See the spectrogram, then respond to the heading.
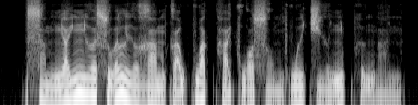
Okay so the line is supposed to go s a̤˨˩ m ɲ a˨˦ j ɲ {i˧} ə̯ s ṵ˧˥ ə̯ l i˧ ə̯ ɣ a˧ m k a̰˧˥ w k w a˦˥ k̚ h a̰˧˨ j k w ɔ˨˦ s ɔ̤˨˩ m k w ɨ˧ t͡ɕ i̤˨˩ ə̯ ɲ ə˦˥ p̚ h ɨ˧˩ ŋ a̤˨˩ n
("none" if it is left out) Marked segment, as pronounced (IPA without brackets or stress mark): ɨ˧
